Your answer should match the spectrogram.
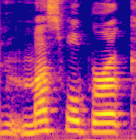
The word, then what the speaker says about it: Muswellbrook: The family moved back to Aberdeen that year, and Catherine attended Muswellbrook High School. – Good pronunciation. – Thank you. Didn't know I needed... – Let me try. Muswellbrook.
